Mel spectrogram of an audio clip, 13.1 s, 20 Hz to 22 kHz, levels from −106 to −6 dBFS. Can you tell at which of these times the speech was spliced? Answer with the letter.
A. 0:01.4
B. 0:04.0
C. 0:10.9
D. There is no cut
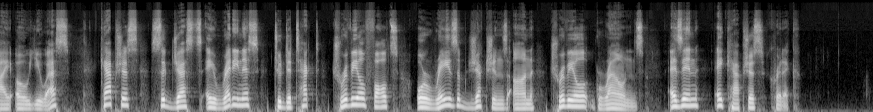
D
